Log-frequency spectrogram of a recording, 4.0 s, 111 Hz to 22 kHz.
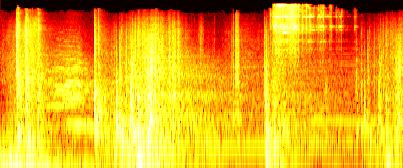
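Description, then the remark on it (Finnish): A jeep's tailgate is opened with a heavy latch clunk and metallic rattling, followed by a sharper knock near the end, with a faint vehicle rumble underneath, as ammunition is fetched from the jeep. “Takalukku auki ja rajoitettuun määrään ammuksia koulutuksen aikana tottuneiden varusveijareiden nirvana avautuu eteemme kaksi isoa puista laatikkoa, yksi valojuovaa ja toinen normi 7.62, kaikki vain viidelle soturille.”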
